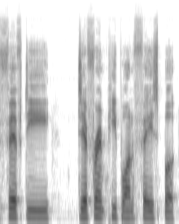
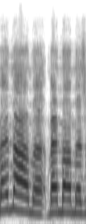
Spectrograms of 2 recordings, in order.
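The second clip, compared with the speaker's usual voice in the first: very loud, musical, pitched-up put-on Italian accent; 9 semitones higher, 9 dB louder than usual. Trying the line again with an italian accent after someone suggests it. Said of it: "what if I say it with an Italian?".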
